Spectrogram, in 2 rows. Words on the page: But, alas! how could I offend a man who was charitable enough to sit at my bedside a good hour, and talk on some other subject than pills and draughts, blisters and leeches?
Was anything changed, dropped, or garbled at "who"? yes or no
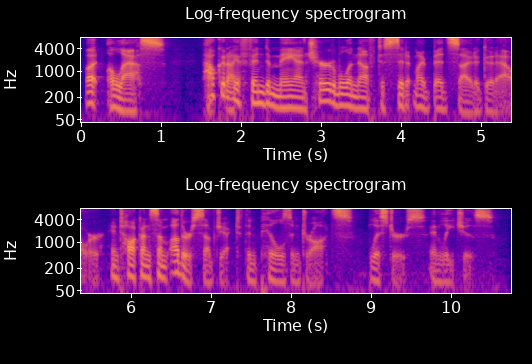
yes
